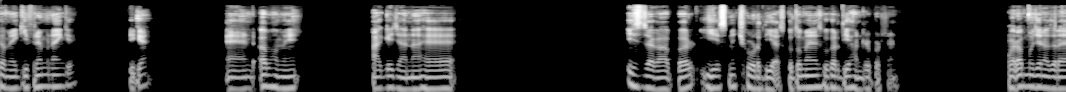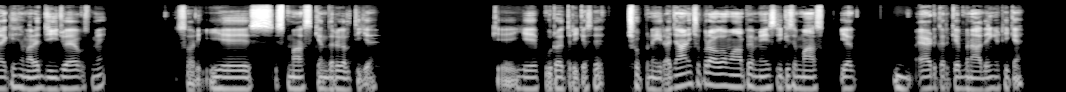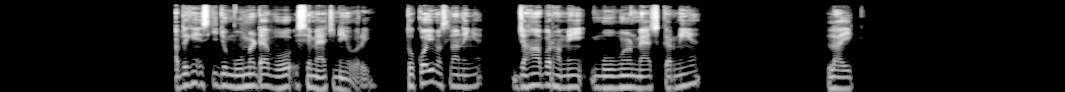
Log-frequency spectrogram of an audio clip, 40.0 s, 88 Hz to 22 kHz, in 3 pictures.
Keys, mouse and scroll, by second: 4.5-8.5 drag, 12.1-12.6 scroll up 1, 12.6 space, 12.7 click, 13.1 space, 14.0 click, 15.3 ctrl+z, 16.2-19.9 drag, 32.9-33.6 scroll down 1, 33.8-34.4 click, 34.5 alt+scroll up 1, 34.9-39.9 drag.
